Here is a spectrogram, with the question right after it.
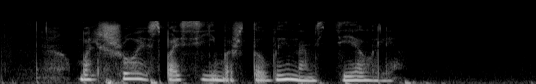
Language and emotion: Russian, positive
